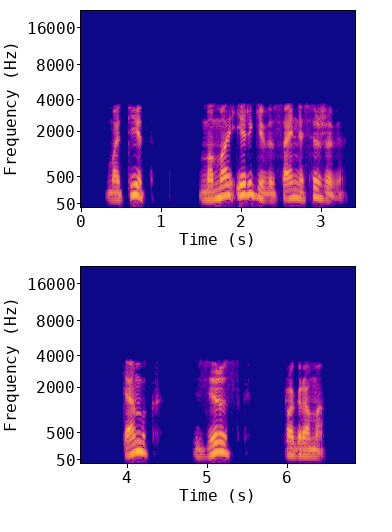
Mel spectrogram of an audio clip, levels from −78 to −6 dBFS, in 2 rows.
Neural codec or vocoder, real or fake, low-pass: none; real; 3.6 kHz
